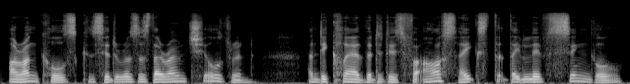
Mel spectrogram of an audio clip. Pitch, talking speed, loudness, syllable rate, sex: 120 Hz, 190 wpm, -20 LUFS, 5.1 syllables/s, male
